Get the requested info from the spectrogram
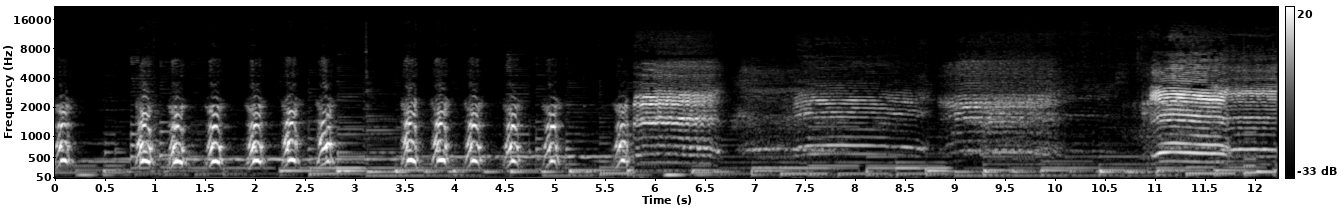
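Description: A pug gives a quick run of short, high barks, about three a second with a brief pause in the middle. Then goats bleat four times in long, wavering calls. Background music plays throughout.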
